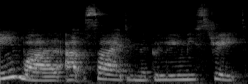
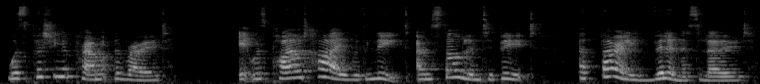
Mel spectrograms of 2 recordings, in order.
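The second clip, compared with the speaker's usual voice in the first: ordinary delivery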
